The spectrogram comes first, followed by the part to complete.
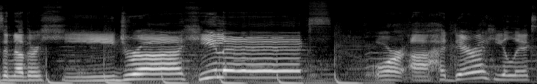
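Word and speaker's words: Hedera helix: HRA helix or a hadera helix I just like calling hedra Helix but the correct way to say it is hadera Helix which is basically an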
